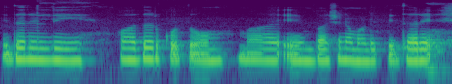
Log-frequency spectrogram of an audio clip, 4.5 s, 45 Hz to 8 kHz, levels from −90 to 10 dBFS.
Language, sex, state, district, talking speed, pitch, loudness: Kannada, female, Karnataka, Bangalore, 80 wpm, 195 Hz, -17 LUFS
